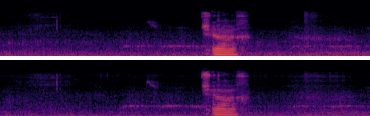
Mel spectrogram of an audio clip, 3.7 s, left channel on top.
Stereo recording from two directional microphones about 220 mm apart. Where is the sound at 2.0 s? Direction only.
10° right (ahead or behind).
